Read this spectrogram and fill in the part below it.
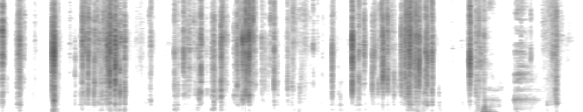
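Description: A foil wrapper crinkles and rustles in hands.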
